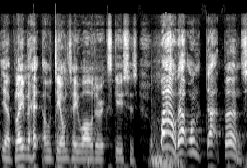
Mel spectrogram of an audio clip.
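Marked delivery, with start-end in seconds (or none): 2.2-3.7 surprised. Real, not acted. Reacting to spicy sauce.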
